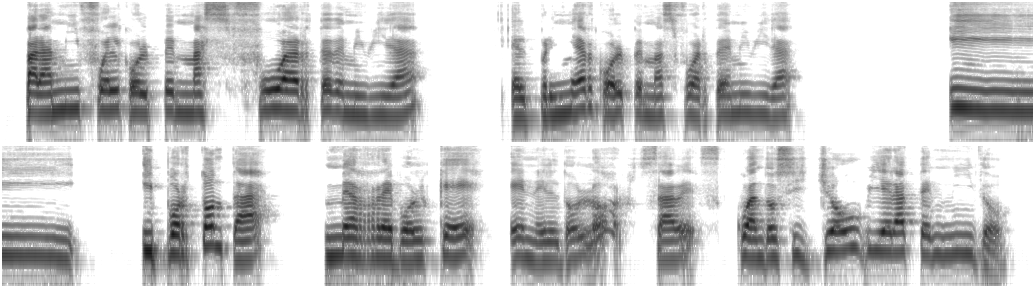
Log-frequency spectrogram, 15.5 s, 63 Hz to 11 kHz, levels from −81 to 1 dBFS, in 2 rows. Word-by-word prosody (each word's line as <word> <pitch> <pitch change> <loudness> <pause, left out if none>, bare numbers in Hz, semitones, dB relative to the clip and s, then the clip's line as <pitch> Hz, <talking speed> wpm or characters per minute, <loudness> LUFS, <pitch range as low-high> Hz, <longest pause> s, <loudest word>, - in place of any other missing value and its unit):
para 190 -1 +7
mí 215 +2 -2
fue 215 -1 0
el 215 - +3
golpe 195 0 -1
más 190 0 -2
fuerte 210 0 +4
de 195 - -4
mi 180 -1 -5
vida, 175 +3 -4 0.6
el 160 0 -1
primer 185 +6 +1
golpe 195 - +1
más 170 0 -6
fuerte 165 -2 -3
de 180 - -4
mi 185 0 -8
vida. 175 -1 -8 1.1
Y 200 -5 -3 0.4
y 230 -1 +5
por 210 -1 +3
tonta 270 -12 +4 0.3
me 190 0 +4
revolqué 175 +1 +1
en 180 -3 -2
el 160 0 -4
dolor, 180 - -4
¿sabes? - - -3
Cuando 180 0 +4
si 180 -2 -6
yo 230 +7 +2
hubiera 235 -2 +1
tenido, 210 - -6
195 Hz, 130 wpm, -21 LUFS, 175-210 Hz, 1.1 s, para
